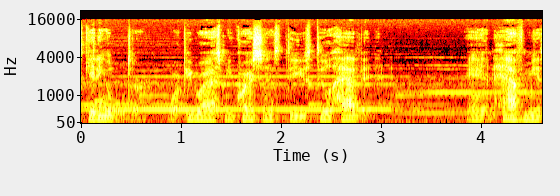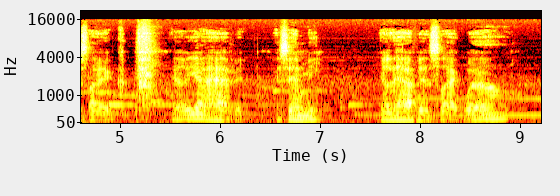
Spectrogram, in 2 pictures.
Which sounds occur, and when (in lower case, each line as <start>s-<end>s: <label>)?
0.0s-0.7s: male speech
0.0s-9.2s: music
0.9s-2.9s: male speech
3.8s-5.1s: male speech
5.1s-5.4s: breathing
5.5s-6.2s: male speech
6.5s-7.0s: male speech
7.6s-8.9s: male speech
